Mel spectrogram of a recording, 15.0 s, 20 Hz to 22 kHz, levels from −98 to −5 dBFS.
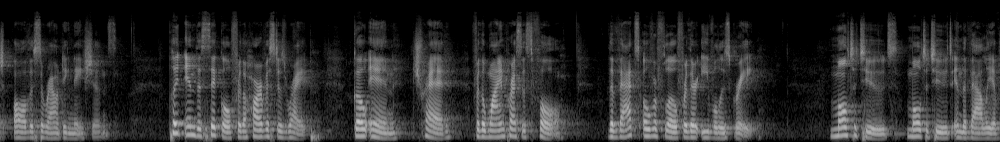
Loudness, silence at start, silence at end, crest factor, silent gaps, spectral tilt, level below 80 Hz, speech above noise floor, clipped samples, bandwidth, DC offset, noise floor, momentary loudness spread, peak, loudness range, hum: -38 LUFS; 0 s; 0 s; 20 dB; none; -4 dB/octave; -88 dBFS; 37 dB; under 0.1%; 15.5 kHz; under 0.1%; -75 dBFS; 11 LU; -20 dBFS; 2 LU; none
